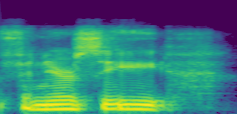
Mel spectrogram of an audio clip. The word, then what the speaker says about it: FNIRSI: Okay, one more view of that screen capture from the combination O-scope multimeter signal generator, the FNIRSI, I'll pronounce it FNIRSI 2C as in Charlie, 23T as in Tango.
